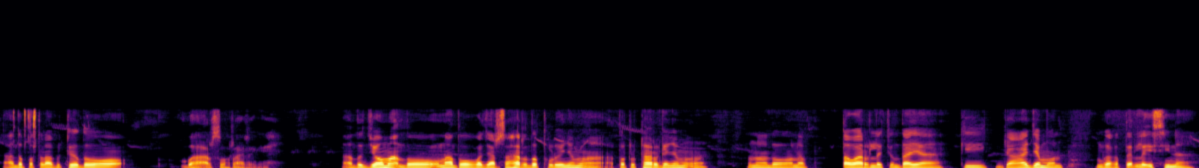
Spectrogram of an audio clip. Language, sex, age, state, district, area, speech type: Santali, female, 45-60, West Bengal, Purulia, rural, spontaneous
